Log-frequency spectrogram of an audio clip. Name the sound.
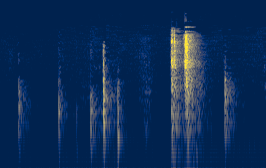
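door opening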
